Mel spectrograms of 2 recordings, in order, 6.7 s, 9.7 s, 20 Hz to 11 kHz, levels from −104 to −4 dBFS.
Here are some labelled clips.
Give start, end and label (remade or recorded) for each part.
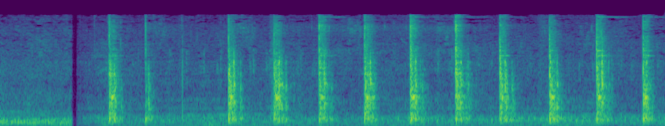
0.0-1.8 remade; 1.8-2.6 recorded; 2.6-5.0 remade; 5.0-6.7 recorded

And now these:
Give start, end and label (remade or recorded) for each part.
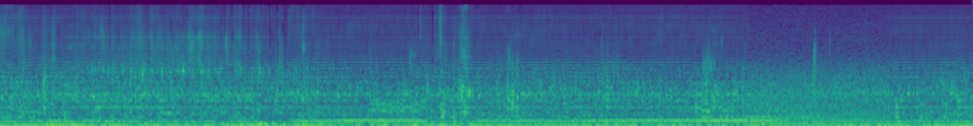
0.0-7.5 remade; 7.5-8.9 recorded; 8.9-9.7 remade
